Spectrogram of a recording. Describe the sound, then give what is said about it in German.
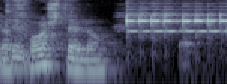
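A man speaks briefly, then an alarm clock starts ringing loudly, a shrill electronic tone pulsing rapidly and steadily until the end. “Das ist der Wecker.”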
